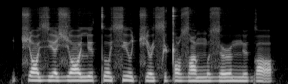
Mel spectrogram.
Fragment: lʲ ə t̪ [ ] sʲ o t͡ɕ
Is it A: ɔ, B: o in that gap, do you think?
B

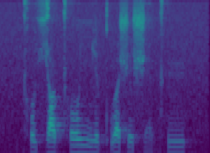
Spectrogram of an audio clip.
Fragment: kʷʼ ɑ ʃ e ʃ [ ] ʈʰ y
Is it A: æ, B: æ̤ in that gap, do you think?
B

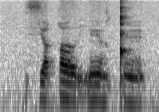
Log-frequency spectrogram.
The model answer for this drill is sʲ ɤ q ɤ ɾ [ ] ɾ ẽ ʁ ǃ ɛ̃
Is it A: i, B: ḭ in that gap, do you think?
B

